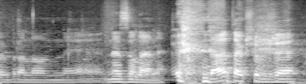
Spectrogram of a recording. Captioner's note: chuckles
